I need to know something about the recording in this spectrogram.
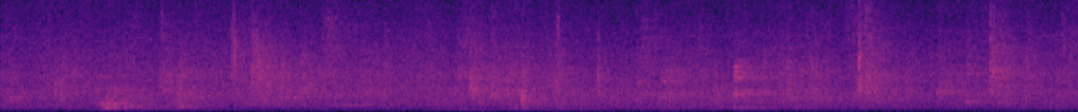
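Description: Quiet room noise in a large hall, with faint footsteps, shuffling and paper rustling as someone walks to the lectern, and a brief louder sound about a second in.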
